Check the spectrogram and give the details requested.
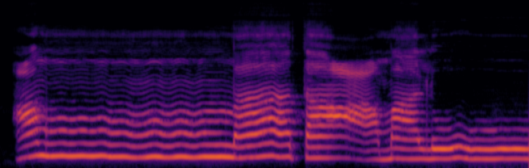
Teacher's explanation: diakhiri dengan suara yang rendah karena dadanya sudah turun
